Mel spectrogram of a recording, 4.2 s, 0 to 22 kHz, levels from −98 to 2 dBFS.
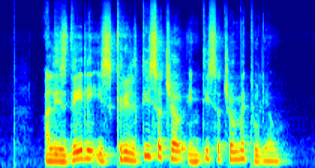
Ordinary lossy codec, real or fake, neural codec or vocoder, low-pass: none; fake; vocoder, 44.1 kHz, 128 mel bands, Pupu-Vocoder; none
